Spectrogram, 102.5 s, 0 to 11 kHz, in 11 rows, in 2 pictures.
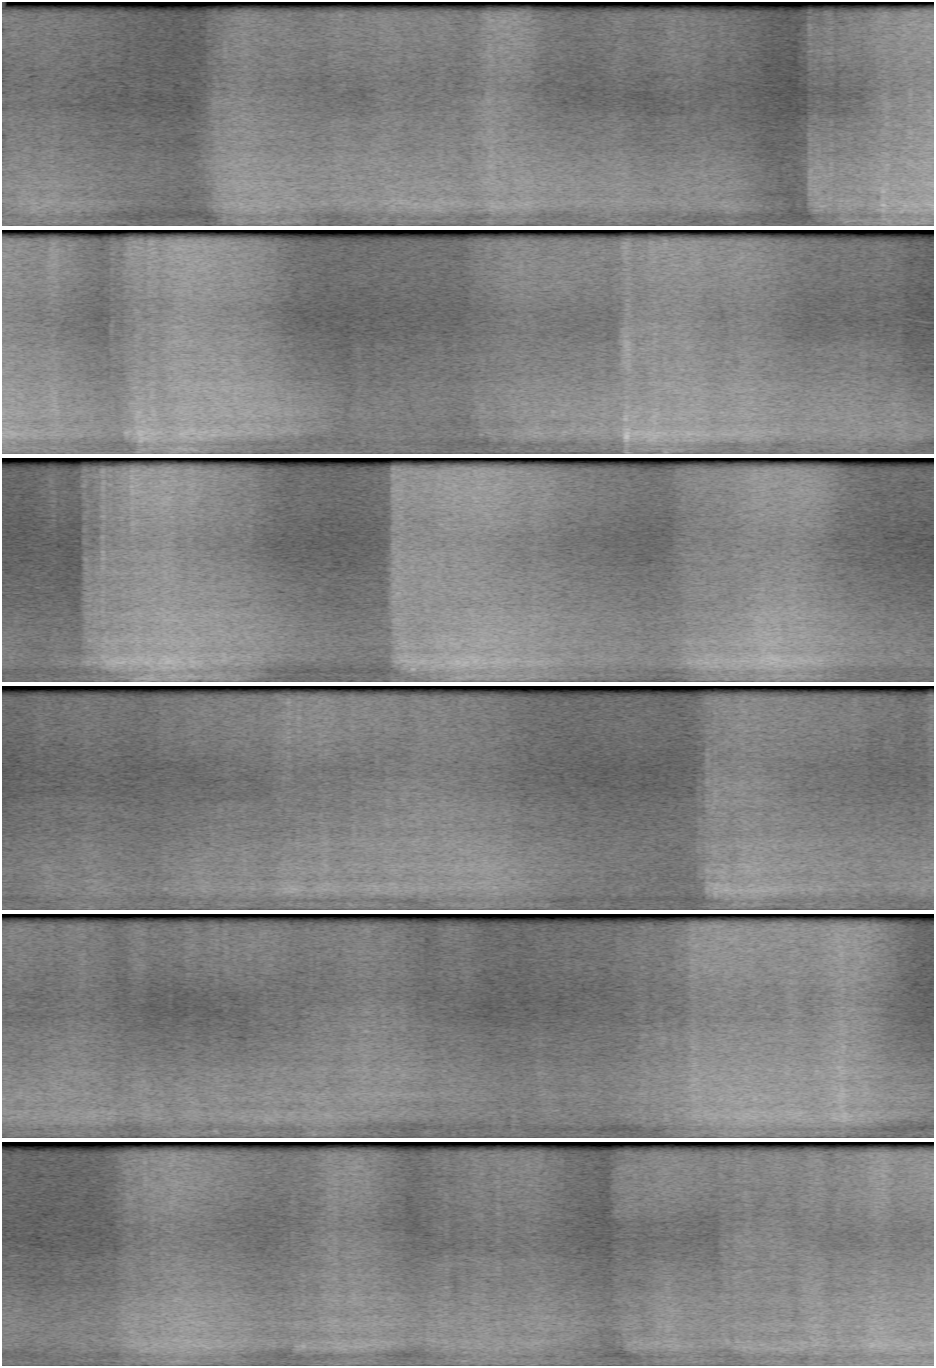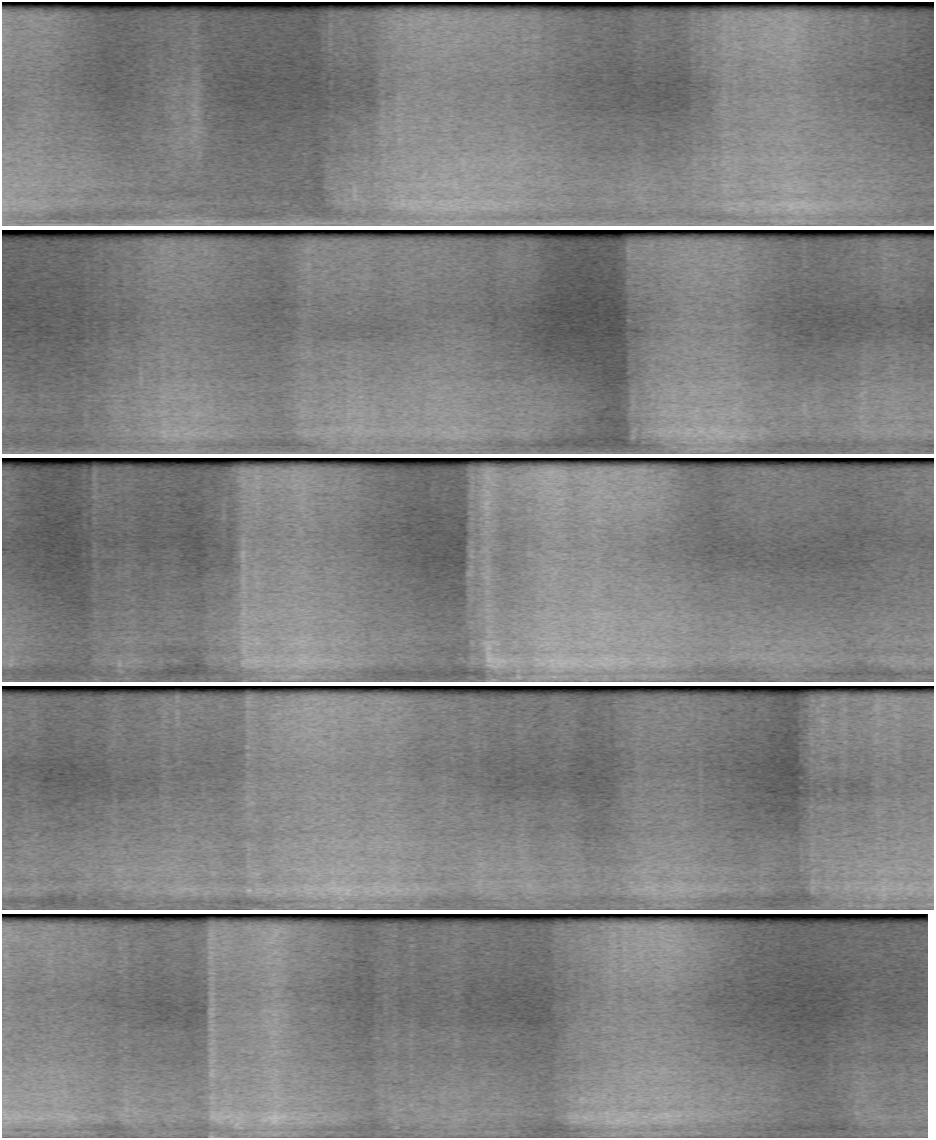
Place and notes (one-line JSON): {"title": "台1線, Fangshan Township, Pingtung County - Wave crash", "date": "2018-04-24 10:19:00", "description": "On the beach, traffic sound, Sound of the waves, Wave crash\nZoom H2N MS+ XY", "latitude": "22.24", "longitude": "120.67", "altitude": "2", "timezone": "Asia/Taipei"}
